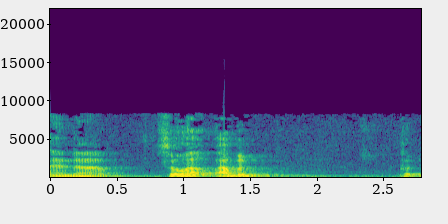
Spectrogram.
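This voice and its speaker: An American-accented man with a very deep, low pitch, at a fairly slow pace, amid noticeable background noise and audible room echo. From Mississippi, US South. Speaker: civil rights activist. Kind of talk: personal testimony.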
